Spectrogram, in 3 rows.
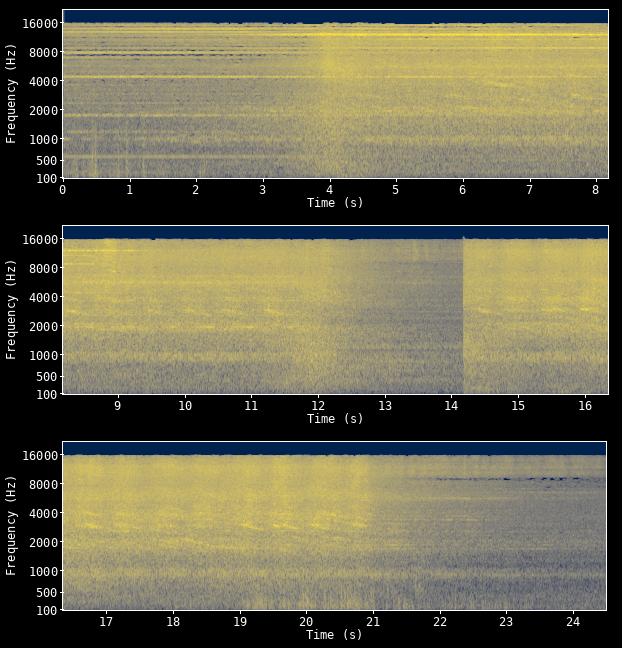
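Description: Electric trains passing close by at speed, a loud rush of wheel and rail noise with short high squeals repeating. About 14 seconds in, the sound cuts abruptly to a second passing train, which fades away near the end.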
